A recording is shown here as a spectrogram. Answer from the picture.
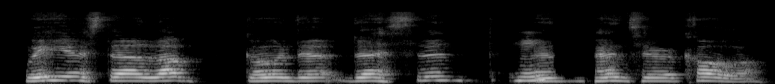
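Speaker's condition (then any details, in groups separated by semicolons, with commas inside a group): ALS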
